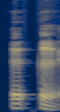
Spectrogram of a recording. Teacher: essa pausa entre o primeiro a e o segundo a, é esta consoante, conhecida como pausa glotal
